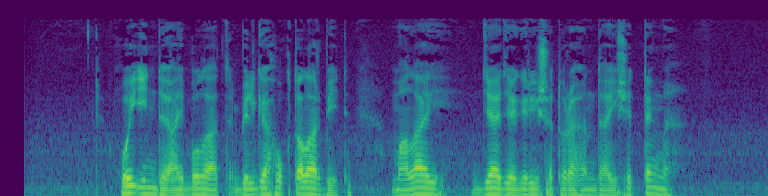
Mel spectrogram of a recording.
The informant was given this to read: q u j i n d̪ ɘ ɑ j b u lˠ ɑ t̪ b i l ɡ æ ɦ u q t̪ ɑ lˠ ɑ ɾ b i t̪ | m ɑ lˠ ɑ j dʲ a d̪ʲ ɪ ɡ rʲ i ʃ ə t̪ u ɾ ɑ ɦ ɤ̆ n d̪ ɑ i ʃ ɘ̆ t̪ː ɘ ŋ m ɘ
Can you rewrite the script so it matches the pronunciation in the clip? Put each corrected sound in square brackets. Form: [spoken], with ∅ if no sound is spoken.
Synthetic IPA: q u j i n d̪ ɘ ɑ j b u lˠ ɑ t̪ b i l ɡ æ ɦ u q t̪ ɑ lˠ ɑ ɾ b i t̪ | m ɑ lˠ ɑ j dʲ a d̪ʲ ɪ ɡ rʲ i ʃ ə t̪ u ɾ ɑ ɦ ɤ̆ n d̪ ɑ i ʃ ɘ̆ t̪ː ɘ ŋ m ɘ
